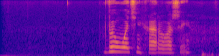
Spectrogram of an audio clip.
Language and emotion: Russian, positive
